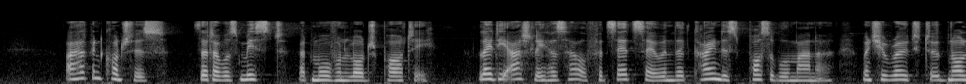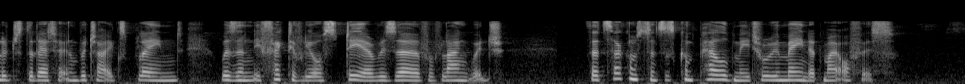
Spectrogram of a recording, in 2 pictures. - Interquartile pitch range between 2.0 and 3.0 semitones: Yes, average, 2.7 semitones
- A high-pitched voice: Yes, high, 195 Hz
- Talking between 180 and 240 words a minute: No, average, 155 wpm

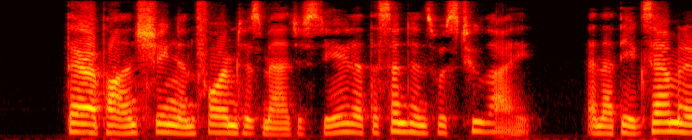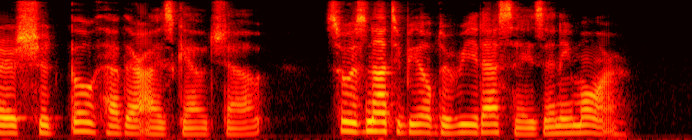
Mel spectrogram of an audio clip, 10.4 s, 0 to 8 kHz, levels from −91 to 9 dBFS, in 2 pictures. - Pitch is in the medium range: Yes, medium, 160 Hz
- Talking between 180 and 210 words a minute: Yes, average, 190 wpm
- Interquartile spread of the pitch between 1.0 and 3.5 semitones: Yes, average, 2.9 semitones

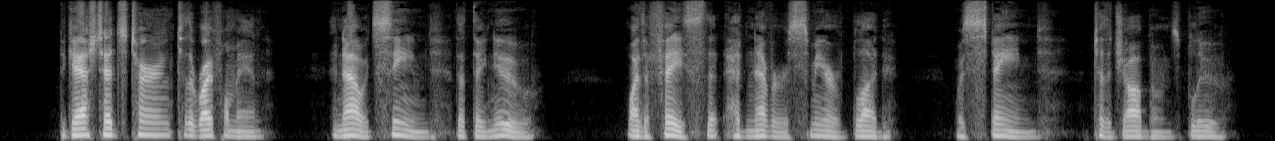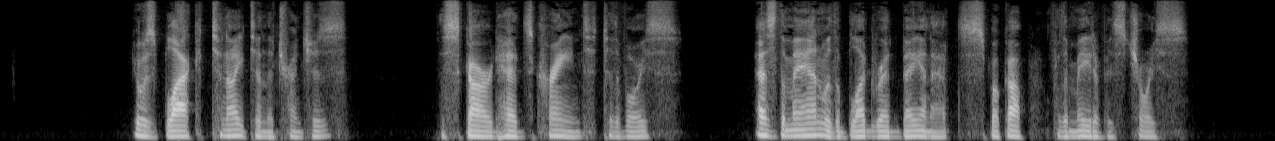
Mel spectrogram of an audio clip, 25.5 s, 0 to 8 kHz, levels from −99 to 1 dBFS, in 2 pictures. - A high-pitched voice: No, low, 110 Hz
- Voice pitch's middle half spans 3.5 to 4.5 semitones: No, average, 2.8 semitones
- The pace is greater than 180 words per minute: No, average, 145 wpm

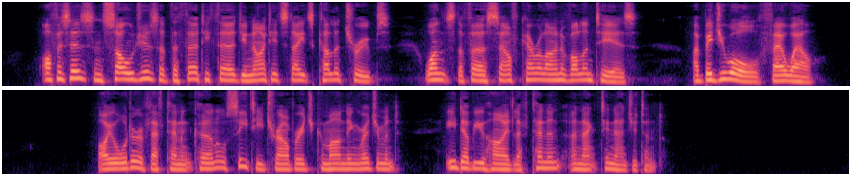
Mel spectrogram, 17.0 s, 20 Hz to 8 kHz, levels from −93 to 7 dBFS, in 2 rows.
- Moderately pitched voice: Yes, medium, 155 Hz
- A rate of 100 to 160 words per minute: Yes, average, 140 wpm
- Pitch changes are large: No, average, 3.5 semitones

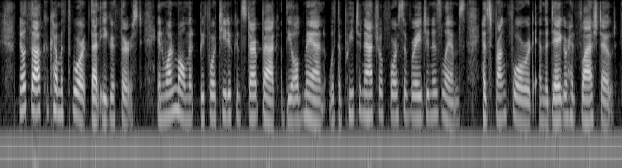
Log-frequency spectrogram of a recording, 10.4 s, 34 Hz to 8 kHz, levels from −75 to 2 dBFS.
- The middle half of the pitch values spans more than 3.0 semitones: No, average, 2.7 semitones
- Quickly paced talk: Yes, fast, 215 wpm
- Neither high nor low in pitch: Yes, medium, 180 Hz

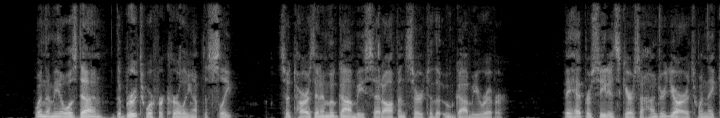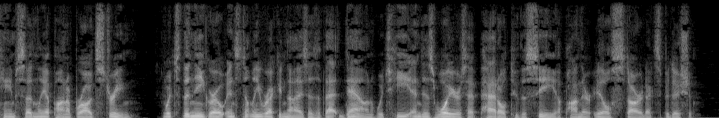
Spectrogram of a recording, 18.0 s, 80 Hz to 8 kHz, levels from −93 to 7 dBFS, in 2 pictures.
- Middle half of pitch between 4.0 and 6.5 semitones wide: No, average, 3.1 semitones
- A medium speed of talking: No, fast, 210 wpm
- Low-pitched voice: Yes, very low, 95 Hz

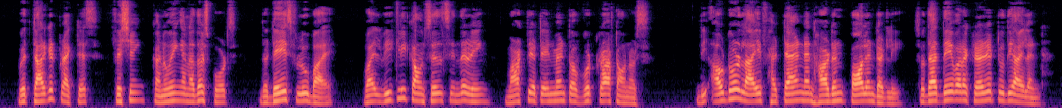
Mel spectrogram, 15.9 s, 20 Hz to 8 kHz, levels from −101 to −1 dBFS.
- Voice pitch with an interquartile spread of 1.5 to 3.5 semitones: Yes, average, 2.7 semitones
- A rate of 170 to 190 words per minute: No, average, 160 wpm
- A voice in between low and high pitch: Yes, medium, 150 Hz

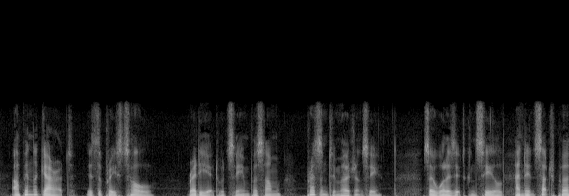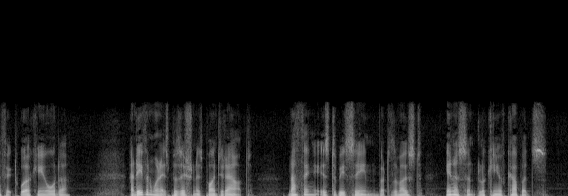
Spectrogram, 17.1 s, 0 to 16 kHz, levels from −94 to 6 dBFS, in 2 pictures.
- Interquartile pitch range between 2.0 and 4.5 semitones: No, average, 5.2 semitones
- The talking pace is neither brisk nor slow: Yes, average, 165 wpm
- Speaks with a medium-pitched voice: No, low, 100 Hz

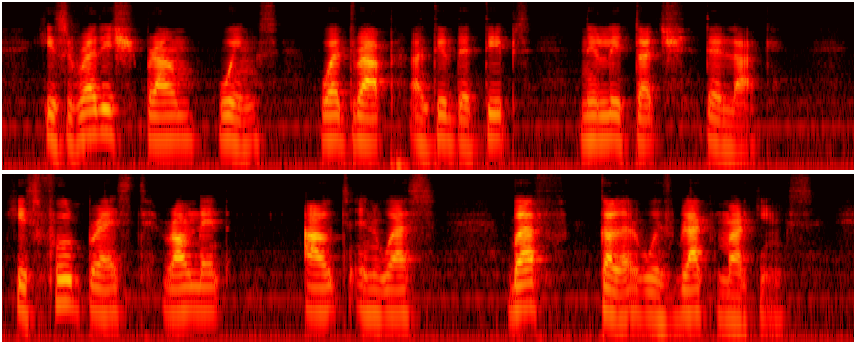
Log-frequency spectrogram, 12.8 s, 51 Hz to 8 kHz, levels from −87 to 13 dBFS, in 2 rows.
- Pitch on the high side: No, low, 130 Hz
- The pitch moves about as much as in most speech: No, narrow, 2.1 semitones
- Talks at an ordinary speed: No, slow, 115 wpm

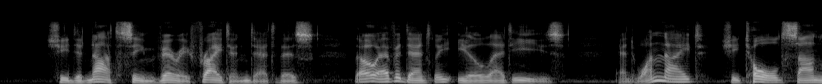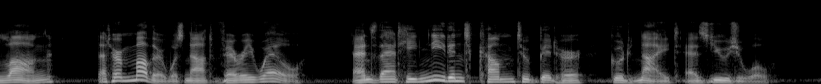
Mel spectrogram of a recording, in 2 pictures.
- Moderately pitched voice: No, very low, 95 Hz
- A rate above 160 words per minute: No, average, 140 wpm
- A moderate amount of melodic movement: No, wide, 6.4 semitones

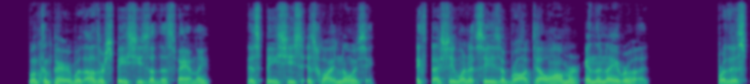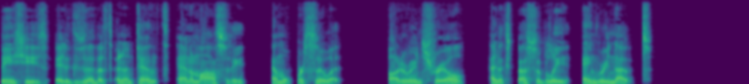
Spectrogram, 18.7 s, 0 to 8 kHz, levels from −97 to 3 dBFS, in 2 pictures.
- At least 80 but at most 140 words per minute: Yes, slow, 135 wpm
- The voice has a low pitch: Yes, low, 115 Hz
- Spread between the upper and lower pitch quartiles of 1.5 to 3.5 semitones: No, wide, 5.5 semitones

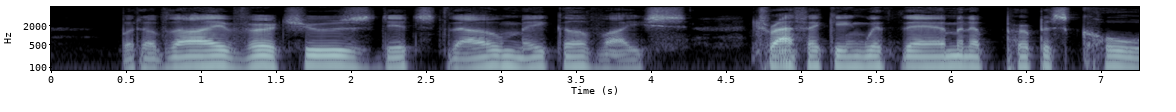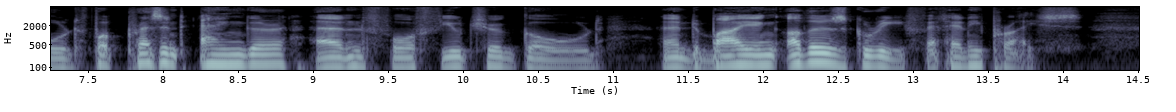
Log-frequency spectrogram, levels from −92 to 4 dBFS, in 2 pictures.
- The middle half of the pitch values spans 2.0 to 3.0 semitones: Yes, average, 2.7 semitones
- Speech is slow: Yes, slow, 125 wpm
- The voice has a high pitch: No, low, 105 Hz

